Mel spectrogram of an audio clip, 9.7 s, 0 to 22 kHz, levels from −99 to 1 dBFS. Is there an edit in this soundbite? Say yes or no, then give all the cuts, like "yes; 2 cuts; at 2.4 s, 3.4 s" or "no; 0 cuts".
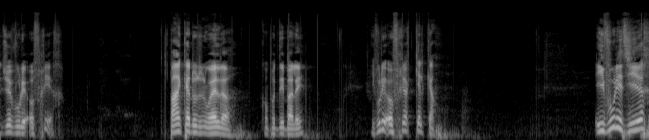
yes; 1 cut; at 2.5 s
